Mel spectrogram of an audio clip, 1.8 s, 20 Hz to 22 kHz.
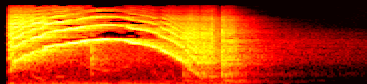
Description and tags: Sound of a door opening. (2)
